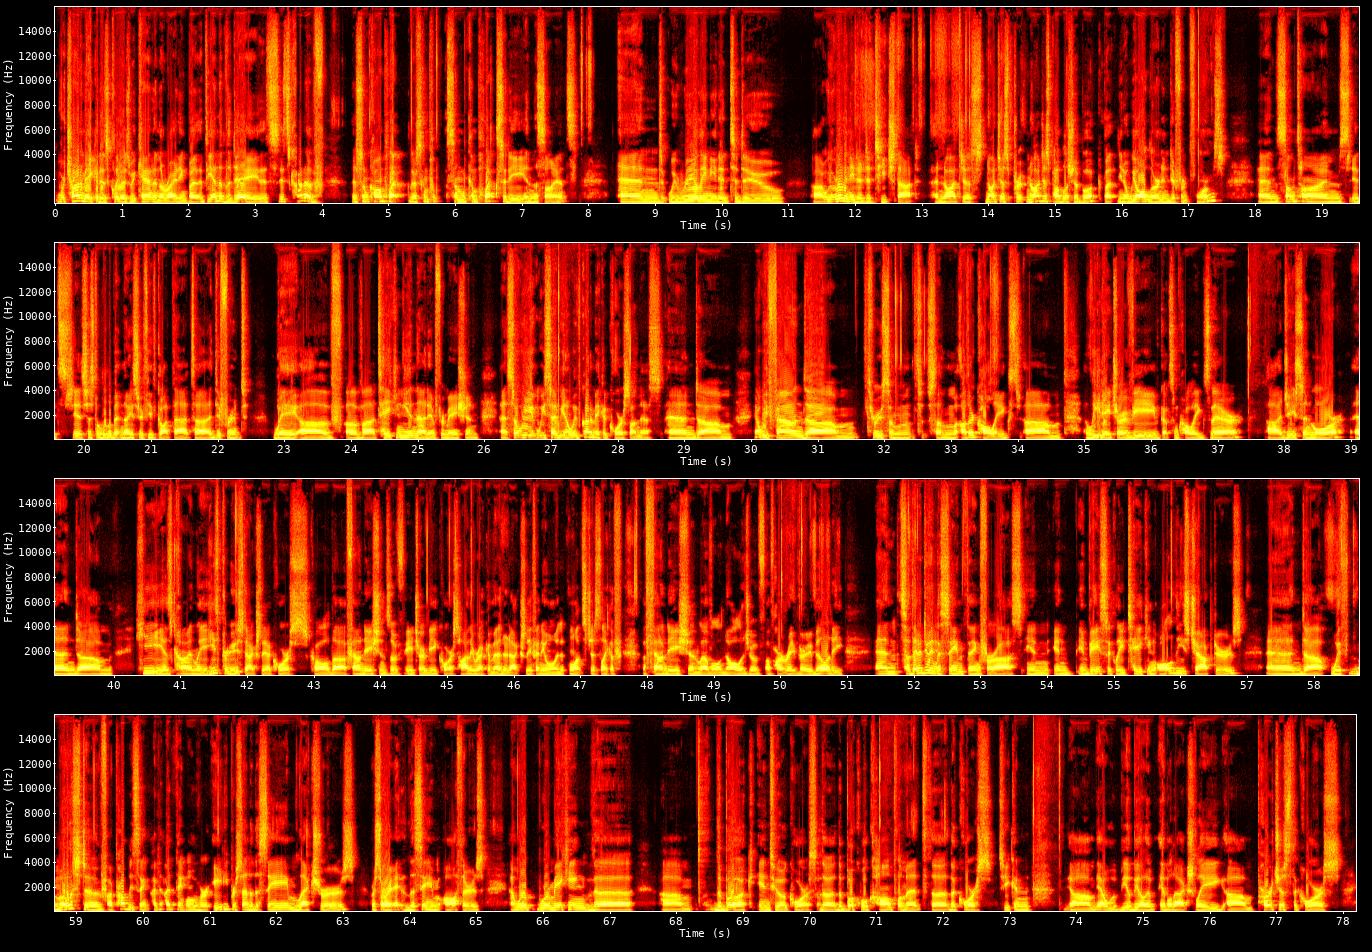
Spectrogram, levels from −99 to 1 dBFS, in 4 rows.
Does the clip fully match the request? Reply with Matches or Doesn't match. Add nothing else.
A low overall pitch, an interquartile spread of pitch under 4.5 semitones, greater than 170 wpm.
Doesn't match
